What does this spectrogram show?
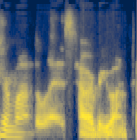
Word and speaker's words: Mondelez: well it wasn't hibiscus but I think it's Mondelez now oh I don't know the second word it's a Giant Food corporation that owns um many brands of different foods but I'm pretty sure it's Mondo and Mondelez or Mondelez however you want to pronounce it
